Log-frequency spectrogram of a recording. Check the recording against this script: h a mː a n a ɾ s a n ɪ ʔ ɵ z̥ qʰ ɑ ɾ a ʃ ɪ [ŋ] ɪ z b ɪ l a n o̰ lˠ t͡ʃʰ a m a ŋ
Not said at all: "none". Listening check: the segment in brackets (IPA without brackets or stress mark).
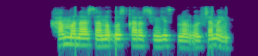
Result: ŋ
